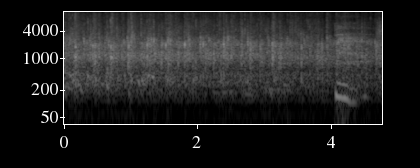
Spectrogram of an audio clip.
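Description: A church audience applauds steadily throughout to honor a woman, a dense, sustained wash of many hands clapping, with a brief voice surfacing near the end.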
